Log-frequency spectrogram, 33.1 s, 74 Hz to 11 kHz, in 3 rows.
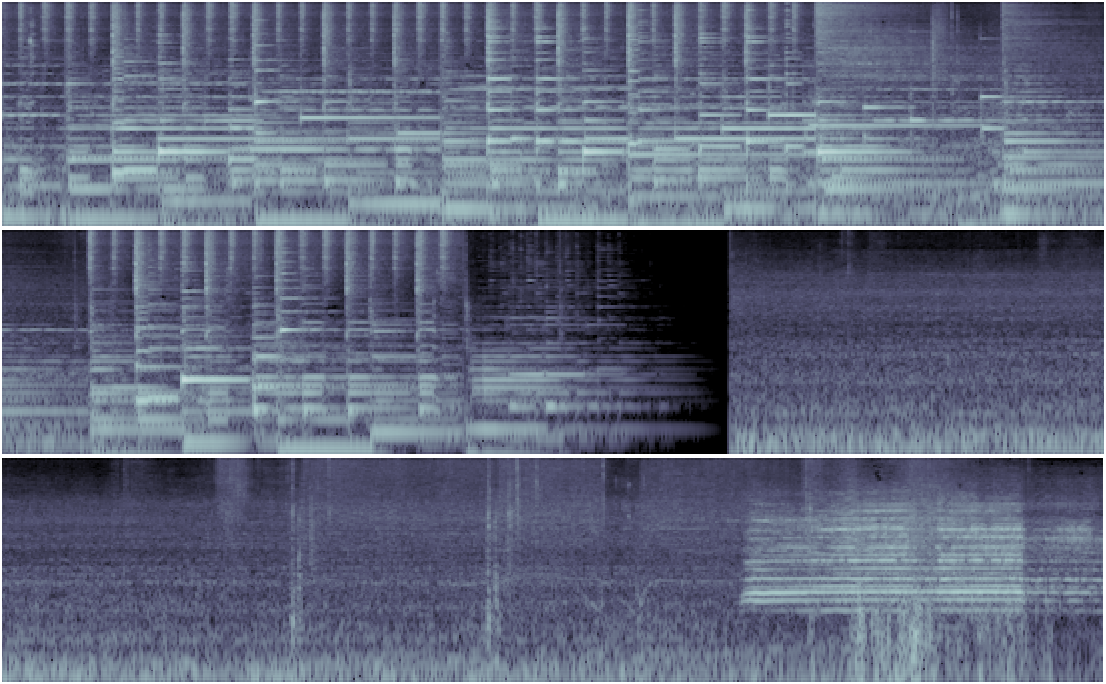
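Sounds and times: car road rumble: 0:00.0 - 0:12.4, 0:18.3 - 0:33.0
steam locomotive chime whistle: 0:29.4 - 0:33.0.

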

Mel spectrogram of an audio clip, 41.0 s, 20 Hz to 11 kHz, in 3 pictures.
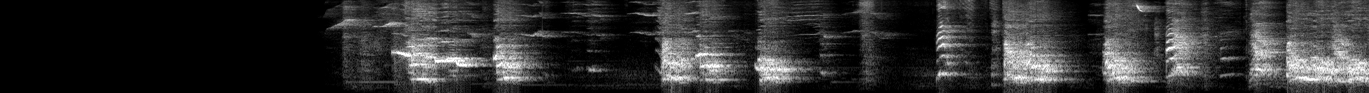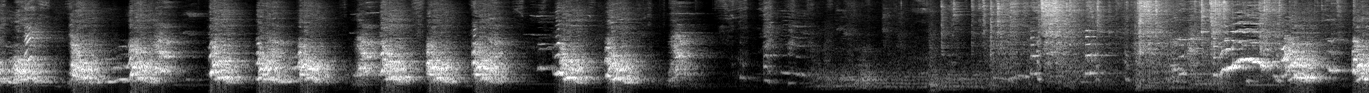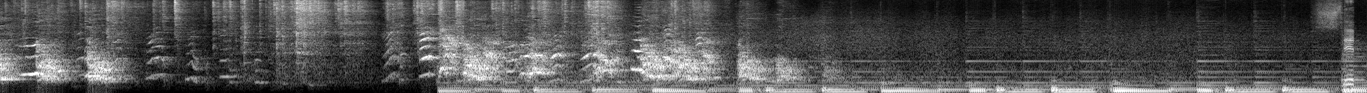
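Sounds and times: dog barking and yelping: 0:03.7 - 0:35.9.

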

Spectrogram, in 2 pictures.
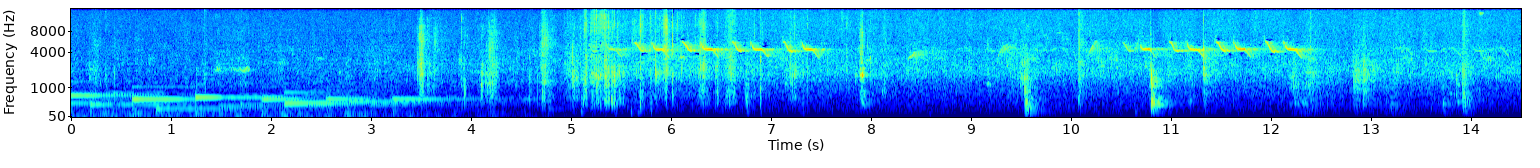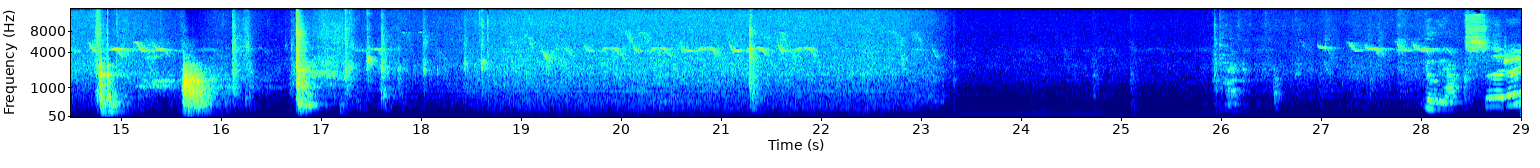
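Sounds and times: songbird chirping: 0:00.0 - 0:07.7, 0:08.4 - 0:12.5, 0:13.2 - 0:15.6, 0:26.7 - 0:29.0.

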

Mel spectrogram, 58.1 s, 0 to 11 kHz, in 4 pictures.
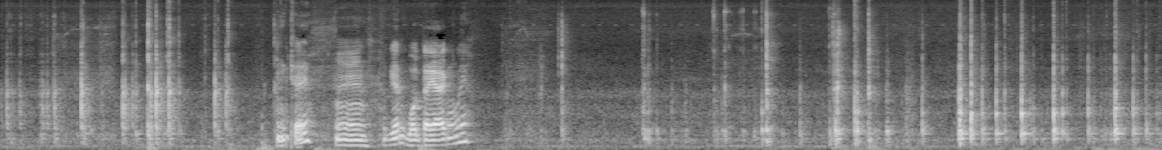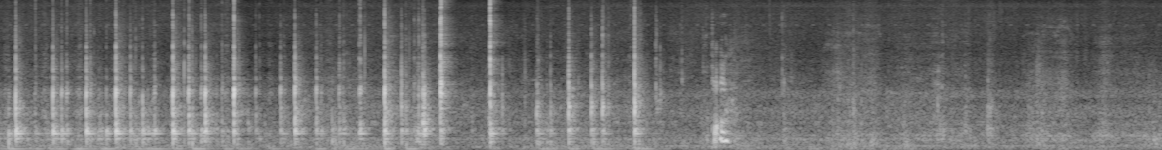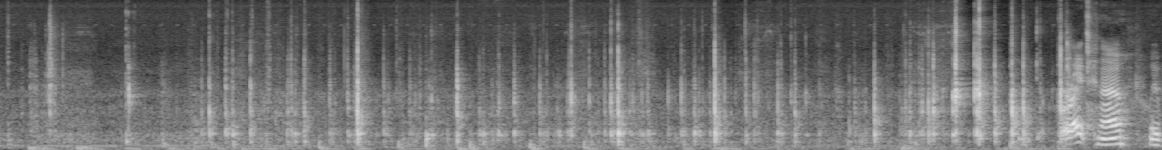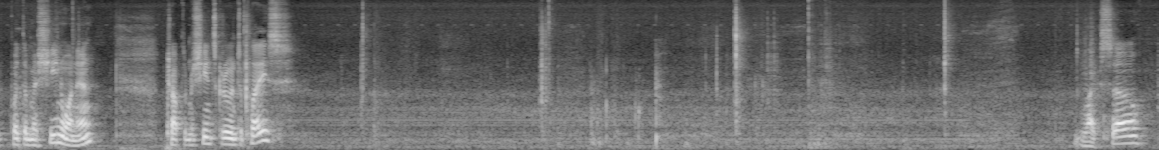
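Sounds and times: hands handling plastic shell: 0:00.0 - 0:03.5, 0:08.0 - 0:23.2, 0:29.0 - 0:42.4.

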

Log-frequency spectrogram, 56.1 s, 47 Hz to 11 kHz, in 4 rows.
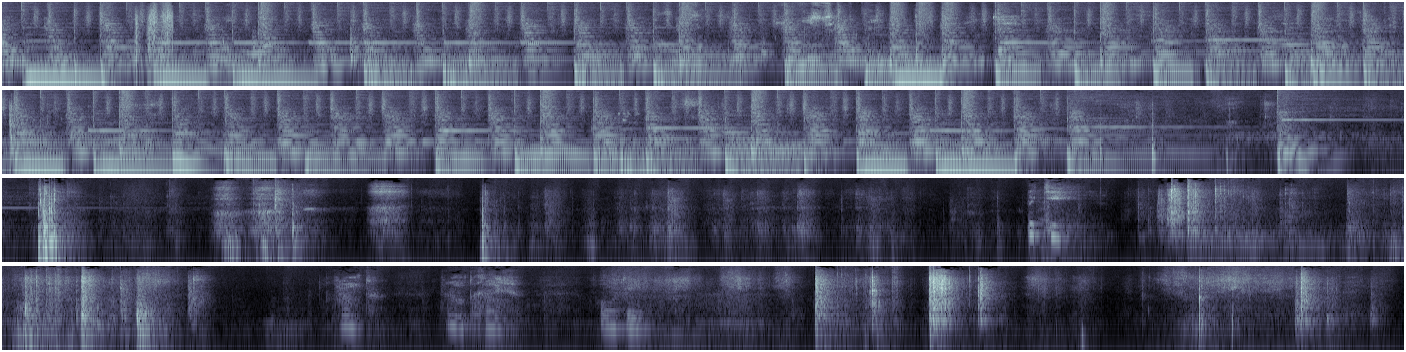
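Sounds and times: objects knocking and rubbing: 0:01.2 - 0:01.8.

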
